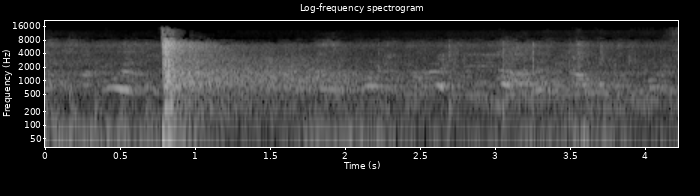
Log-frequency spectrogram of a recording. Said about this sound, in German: Wir hören Schüsse, wir sehen, wie ein junger Mann mit einem weißen Hemd um die Ecke rennt und wir hören aufgeregte Schreie, also ein ganz typischer Schlagabtausch, wie er des Öfteren am Wochenende zwischen diesen Latino-Jugendbanden stattfindet.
